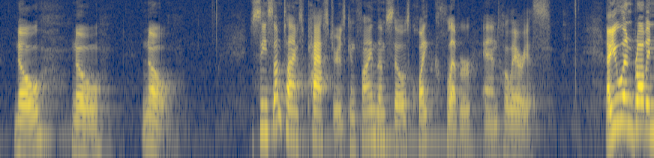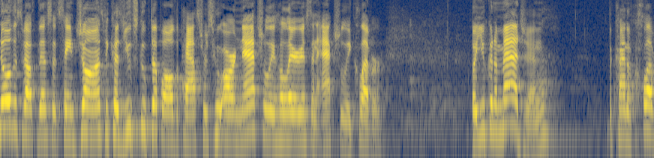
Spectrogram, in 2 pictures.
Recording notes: preaches in the Auditorium.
